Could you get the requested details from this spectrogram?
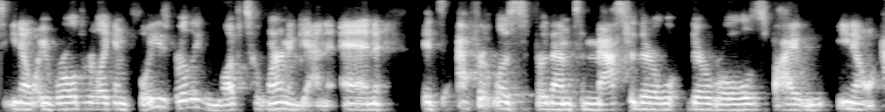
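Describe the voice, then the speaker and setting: A startup co-founder from Switzerland and the Bahamas presents as a guest speaker, her talk chatty and explanatory and full of "like" and "you know." The audio is poor, and her voice is low with a slight brightness.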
